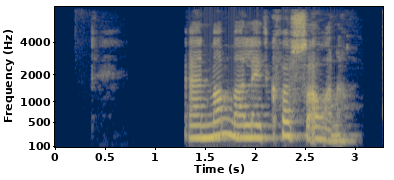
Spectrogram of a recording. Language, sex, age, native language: Icelandic, female, 40-49, Icelandic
